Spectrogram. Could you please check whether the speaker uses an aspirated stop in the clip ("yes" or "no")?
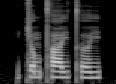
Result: yes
